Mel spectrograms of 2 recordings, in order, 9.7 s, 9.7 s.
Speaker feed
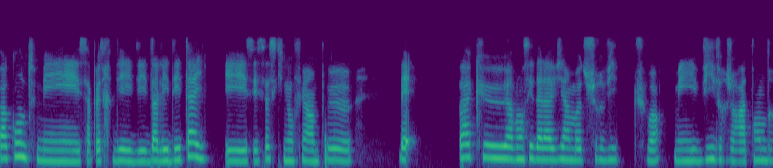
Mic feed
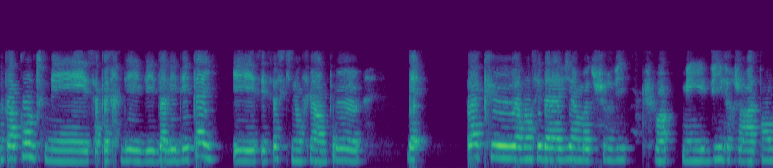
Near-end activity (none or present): none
